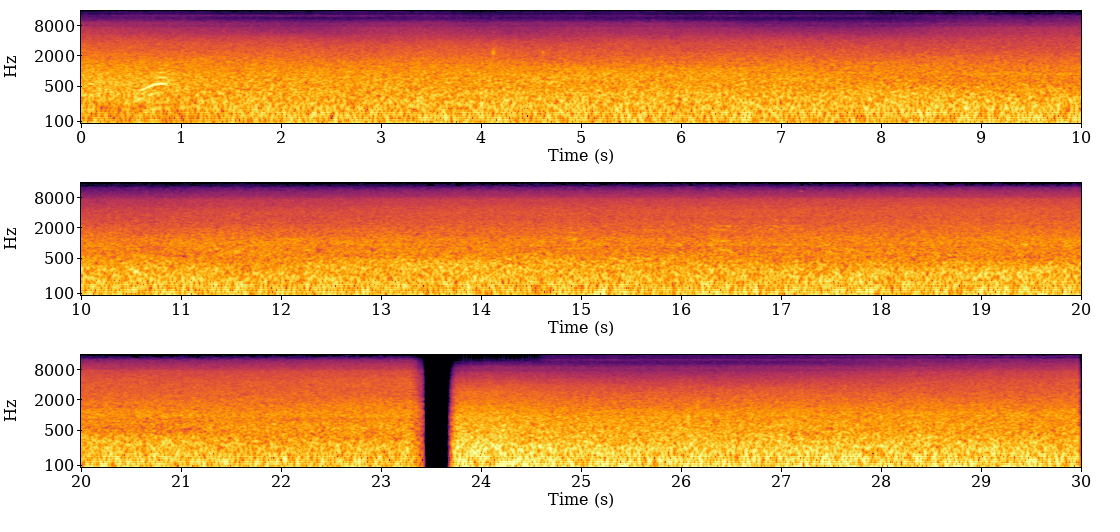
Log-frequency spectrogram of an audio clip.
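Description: Steady rushing of waterfall water, an even, constant noise that cuts out for a moment about twenty-three seconds in.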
